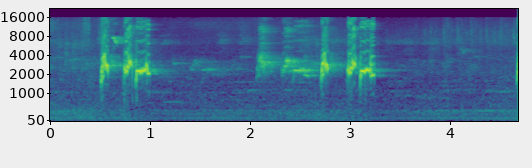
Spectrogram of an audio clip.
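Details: Red-whiskered bulbul lure song used to train caged bulbuls, Vietnam: two crisp three-note whistled phrases about two seconds apart, linked by softer twittering, a new phrase starting at the end.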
